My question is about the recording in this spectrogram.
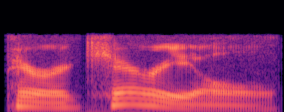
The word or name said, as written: perikaryal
